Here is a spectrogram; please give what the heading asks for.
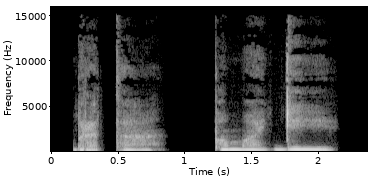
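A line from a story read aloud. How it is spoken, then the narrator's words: Man whispering again. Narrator (Russian): опять зашептал мужик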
